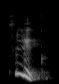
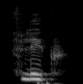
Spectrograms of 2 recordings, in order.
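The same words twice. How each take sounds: First: Very high, tiny chirp; satisfied squeak. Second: Said in the usual way. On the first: A narrator's reading. Little dragon curled up in the bag, satisfied squeak. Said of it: "удовлетворённо пискнул он". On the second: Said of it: "подтвердила я".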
